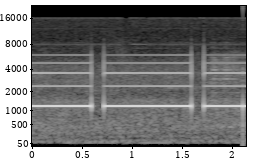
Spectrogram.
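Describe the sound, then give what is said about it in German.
A fire brigade pager sounds an alert: a steady, piercing high electronic tone broken twice by pairs of brief gaps. “Der altertümliche Pager alarmiert den Feuerwehrmann, der zu Hause, auf Arbeit oder unterwegs ist.”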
